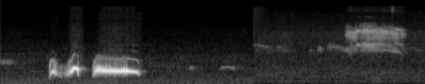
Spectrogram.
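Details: Energetic cooing of a spotted dove, used to excite decoy birds: a quick wavering double note, then a long low coo. After a pause, a faint, higher chattering from another bird.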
